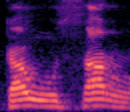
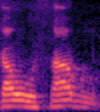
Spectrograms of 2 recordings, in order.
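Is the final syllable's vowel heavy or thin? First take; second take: thin; heavy. First: The final syllable has a thin, open a vowel. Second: The final syllable has a heavy, rounded o-like vowel. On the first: The speaker calls it right. "tetap buka sar" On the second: The speaker calls it wrong. "bukan kautsar"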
